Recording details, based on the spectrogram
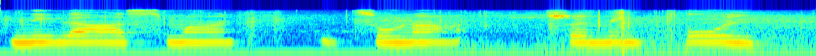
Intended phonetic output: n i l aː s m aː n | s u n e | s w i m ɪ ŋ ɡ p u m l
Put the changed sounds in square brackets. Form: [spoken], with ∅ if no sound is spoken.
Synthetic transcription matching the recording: n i l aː s m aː n | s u n [a] | s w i m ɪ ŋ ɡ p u [∅] l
